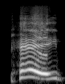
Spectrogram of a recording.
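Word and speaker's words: Pe: Pei, P-E-Y, is the 17th letter of the Hebrew alphabet, okay? Well, it's actually P-E-I is actually how it's spelled. Sometimes it means it's P-E-H, but it's Pei, okay, or Pei. This means mouth, right?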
